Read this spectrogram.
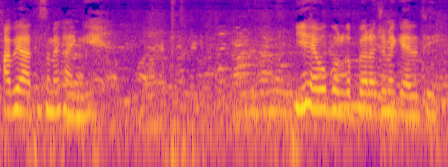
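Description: A woman's voice: a little high, fairly even intonation, normal speed, a crowd in the background. A woman, narrating a casual family vlog from a car and a busy hill-town market, chatty and often giggling with the children. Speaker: vlogger.

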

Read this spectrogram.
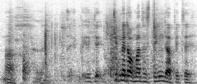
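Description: Guy acting a flustered suspicious man, stammers, lightish voice, old radio drama, clear noise behind. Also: a little high, lively intonation, natural voice. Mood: wary, flustered. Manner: halting, stammering, impatient. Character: flustered, wary man taking a phone call. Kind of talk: German crime radio play acting.

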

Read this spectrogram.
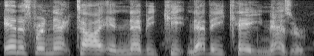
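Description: A man's voice: high-pitched, moderate pace, a little hiss or hum. A man in his thirties, a father playfully reading a picture book aloud to his young son in the back of a minivan. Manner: playful, animated storytelling with asides to the child.

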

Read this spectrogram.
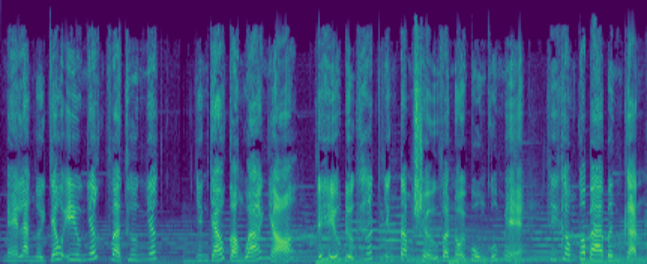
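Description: A woman voicing a devoted, thoughtful young schoolboy in an animated drama, polite, earnest and imploring. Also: sits high. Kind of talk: animated moral drama acting.

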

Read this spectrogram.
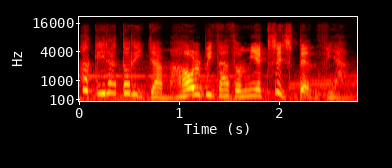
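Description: A woman's voice: high-pitched, very animated, normal speed, a bit bright. A woman voicing a solemn, blunt, forgotten mystic in a cartoon fandub. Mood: solemn, wistful. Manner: dramatic, solemn. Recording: music behind the voice.

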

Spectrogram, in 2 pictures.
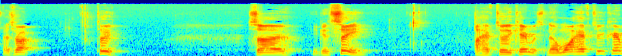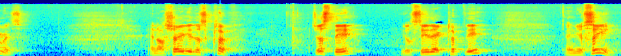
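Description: A man in his forties with a New Zealand accent, chatting casually to camera about his gear, repeating himself and jumping up in pitch when he shows things, in a room at home on a camera-mounted mic. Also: lively intonation, measured pace, long pauses. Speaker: motorcycle vlogger. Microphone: camera-mounted shotgun mic.

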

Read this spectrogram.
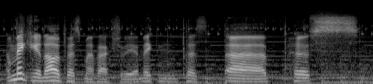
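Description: A man's voice: medium pitch, fairly quick, music in the background. A young man casually commenting on his own game levels as he plays, rambling and self-deprecating, with lots of fillers and restarts.

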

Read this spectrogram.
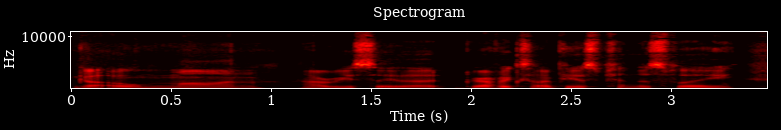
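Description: Rambling man with a gravelly voice. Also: medium pitch, flat delivery, moderate pace, noisy background. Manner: rambling, thinking aloud with many fillers and restarts. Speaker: storage unit reseller. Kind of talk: casual vlog narration while sorting items. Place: indoor self-storage unit.

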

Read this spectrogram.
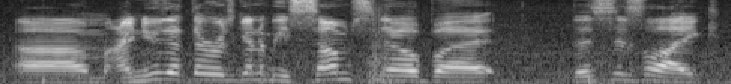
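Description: A man's voice: high-pitched, animated, moderate pace, a little hiss or hum. A young man vlogging about his camping trip in a casual, chatty way, laughing between remarks, recorded on a camera held at arm's length, first inside a truck and then outdoors in the snow. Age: young adult. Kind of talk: casual vlog narration. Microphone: handheld camera at arm's length.

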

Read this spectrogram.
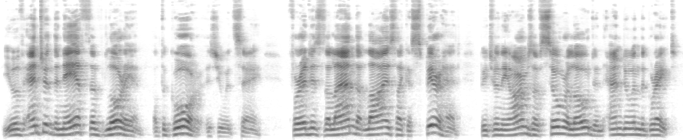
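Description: A man voicing a stern, dignified male elf sentinel in a storybook, formal, measured and commanding. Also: a little high, lively intonation, pushed and bright. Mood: formal, firm. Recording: roomy, echoing sound.

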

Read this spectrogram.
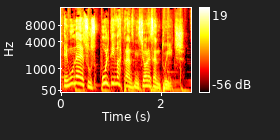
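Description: A man's voice: sits high, very animated, moderate pace, over music. A man narrating a scripted tech review in his vlog, with an enthusiastic storytelling manner. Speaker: tech vlogger.

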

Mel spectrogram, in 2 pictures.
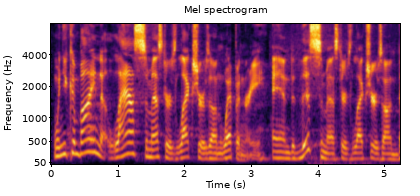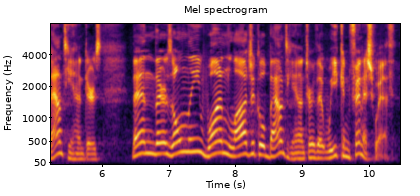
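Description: Animated, theatrical male lecturer in an echoing hall. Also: fairly high pitch, moderate pace. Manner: self-satisfied, wry, dramatic, chatty asides. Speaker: host playing a university lecturer. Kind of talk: theatrical comedic scripted lecture. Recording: echoing hall with long reverb.

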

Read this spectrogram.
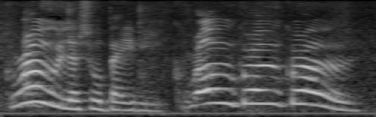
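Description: A woman's voice: sits high, sing-song, takes it slowly, very noisy, pitched above the performer's own voice, exaggerated voice. A woman voicing an eager, ambitious mother in a storybook, emphatic and sing-song. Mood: eager chanting. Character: eager, ambitious, never-satisfied young mother.

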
